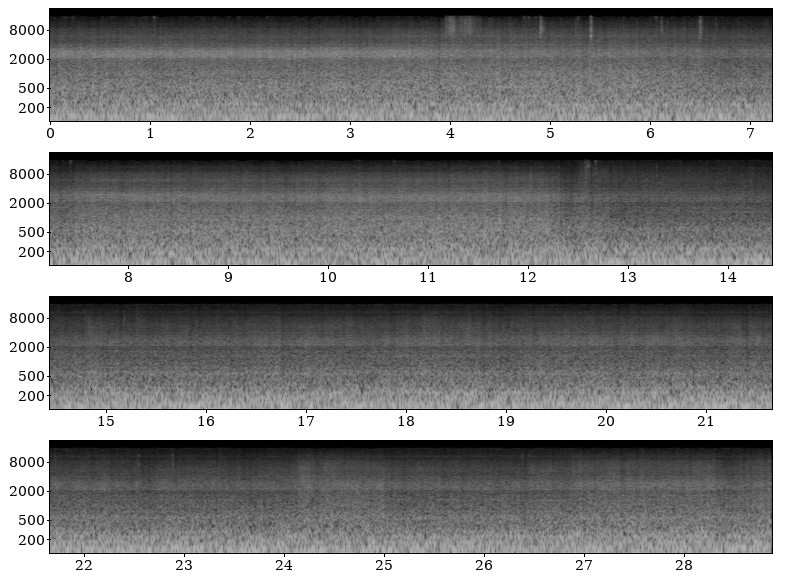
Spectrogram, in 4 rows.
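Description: Series N700 Shinkansen at speed, heard from inside the passenger cabin: a loud, steady running rumble, heaviest in the low end with a hiss above. Its tone shifts about twelve seconds in, as the train comes out of a tunnel onto open track.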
